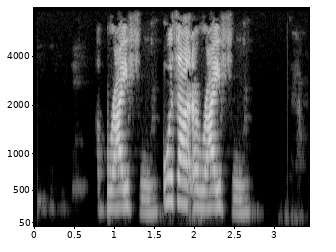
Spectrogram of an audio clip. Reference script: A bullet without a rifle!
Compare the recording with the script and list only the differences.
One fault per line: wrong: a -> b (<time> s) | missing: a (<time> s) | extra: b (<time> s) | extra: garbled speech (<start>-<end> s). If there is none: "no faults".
wrong: bullet -> rifle (0.9 s)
